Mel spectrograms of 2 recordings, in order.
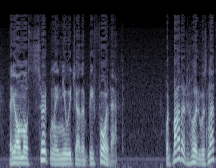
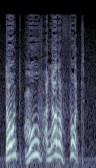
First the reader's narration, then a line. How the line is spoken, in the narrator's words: the woman's voice shout from behind her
